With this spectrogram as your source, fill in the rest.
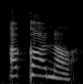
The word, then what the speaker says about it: Akana: It's akana. Kana is a chicken in Finnish.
